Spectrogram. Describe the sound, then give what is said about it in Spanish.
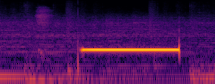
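A telephone dial tone sounds while a call is being placed: one steady, loud, unbroken mid-pitched tone lasting just over a second, with quiet line noise before and after it. “Ahora vamos a llamar por teléfono a Alejandro Blanco”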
